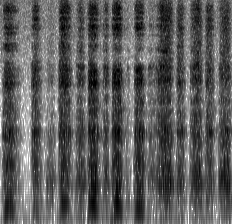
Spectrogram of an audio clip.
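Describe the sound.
A person imitates rapid, panicked breathing: quick, moderately loud in-and-out breaths in a fast steady rhythm with no pauses, lasting a couple of seconds and no talking.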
